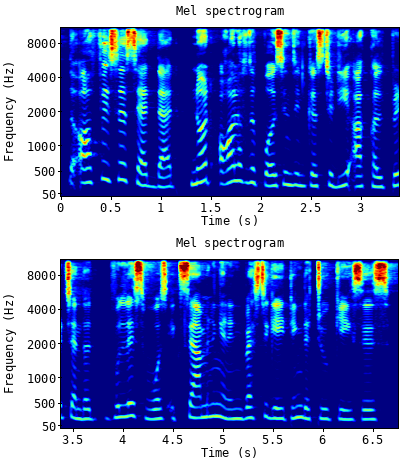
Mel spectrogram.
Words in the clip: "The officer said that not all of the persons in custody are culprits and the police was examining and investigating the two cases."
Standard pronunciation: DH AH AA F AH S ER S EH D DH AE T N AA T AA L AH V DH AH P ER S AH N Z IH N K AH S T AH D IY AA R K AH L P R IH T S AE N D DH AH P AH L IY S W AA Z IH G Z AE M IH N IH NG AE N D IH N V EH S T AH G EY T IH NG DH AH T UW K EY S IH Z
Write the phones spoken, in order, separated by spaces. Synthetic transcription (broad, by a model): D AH AA F AH S ER S EH D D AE T N AA T AA L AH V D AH P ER S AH N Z IH N K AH S T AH D IY AA R K AH L P R IH T S AE N D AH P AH L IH S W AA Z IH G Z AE M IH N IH NG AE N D IH N V EH S T AH G EY T IH NG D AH T UW K EY S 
